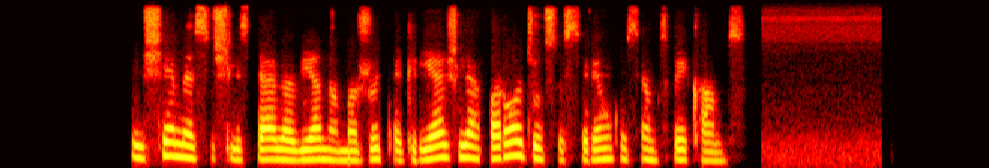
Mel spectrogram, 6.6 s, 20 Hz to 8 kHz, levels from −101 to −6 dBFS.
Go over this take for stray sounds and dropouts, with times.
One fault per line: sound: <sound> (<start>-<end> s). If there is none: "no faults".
no faults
